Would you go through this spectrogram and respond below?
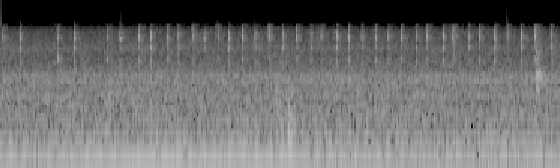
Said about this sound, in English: Sorry for the rapid clicking. I'm scrolling through frame by frame on a video. It's like right below. My mouse is literally right below my microphone. I'm sure you can hear it quite clearly.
